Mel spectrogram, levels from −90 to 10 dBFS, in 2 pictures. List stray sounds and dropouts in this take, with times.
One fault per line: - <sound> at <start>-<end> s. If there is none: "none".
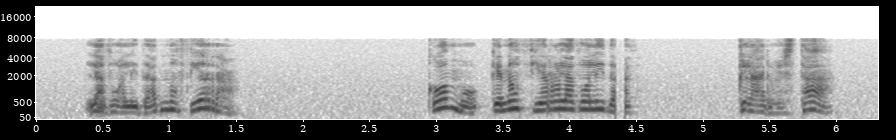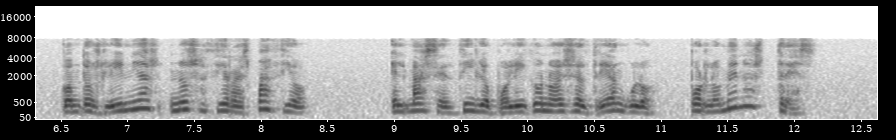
- dropout at 4.3-4.4 s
